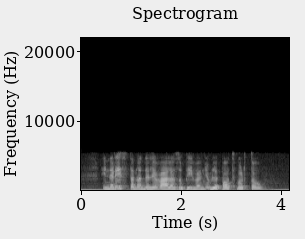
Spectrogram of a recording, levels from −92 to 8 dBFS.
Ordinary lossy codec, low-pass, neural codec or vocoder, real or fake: none; 5.4 kHz; none; real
